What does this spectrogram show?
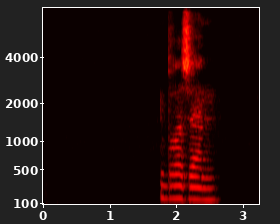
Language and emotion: Russian, neutral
